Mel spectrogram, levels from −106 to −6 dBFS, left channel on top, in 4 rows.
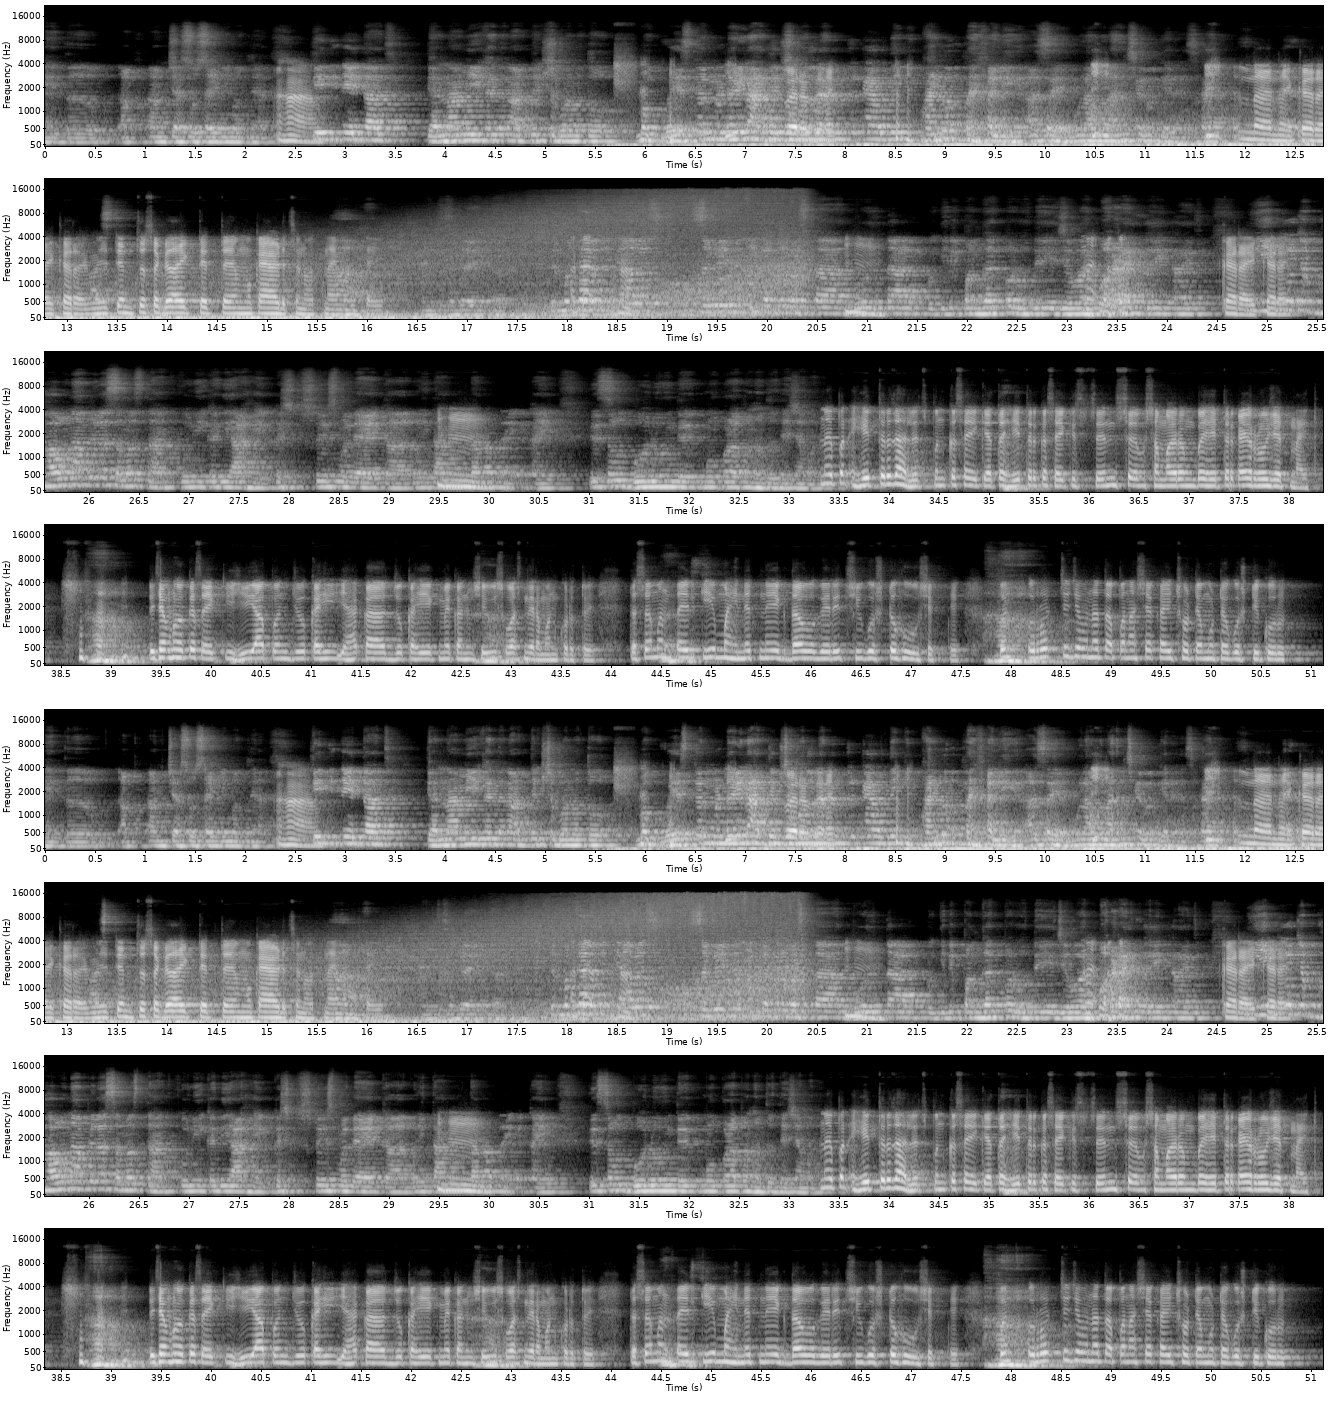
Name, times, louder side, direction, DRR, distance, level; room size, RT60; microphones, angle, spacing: voice 1, 0.0-2.2 2.7-3.5 3.8-5.6 5.9-11.8 12.4-12.6 13.2-13.4 13.9-14.1 15.6-17.4 17.8-18.9 19.2-24.4 24.8-30.6 31.0-33.4 35.1-35.3 38.8-39.3 40.2-40.3 42.6-43.0 44.5-44.6 47.7-48.6, right 1 dB, 55° right, -5 dB, 2.5 m, -27 dB
voice 2, 2.3-2.8 5.7-6.1 6.8-6.9 7.4-7.9 8.5-8.7 10.5-10.7 11.6-16.2 18.2-18.7 20.8-21.2 23.1-23.6 24.6-25.2 29.5-30.0 33.3-38.2 38.5-39.0 39.4-50.7, equal, 5° right, 13 dB, 0.4 m, -25 dB
sound 1, 5.4-20.4, right 1 dB, 75° right, 3.1 m, -27 dB
20.5 x 6.9 x 5.4 m, 0.99 s
head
